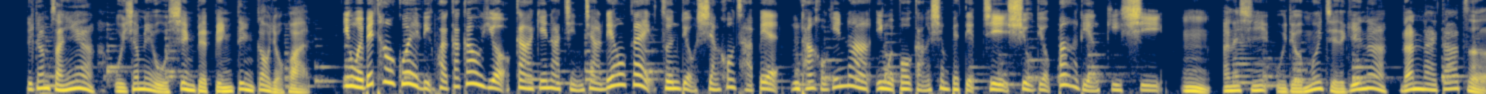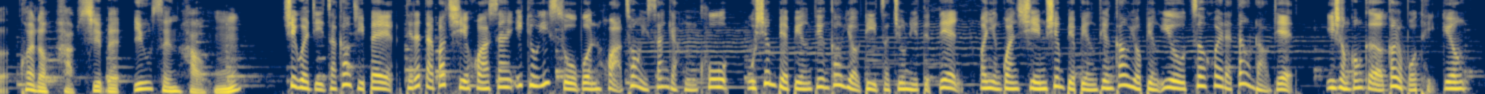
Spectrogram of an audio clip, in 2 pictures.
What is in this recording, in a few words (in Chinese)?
性別平等教育法20週年 臺語; 教育部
